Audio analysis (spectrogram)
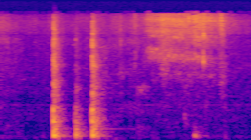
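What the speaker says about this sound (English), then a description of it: "go up to the door, knock on the door, and see if he answers." Three quick, solid knocks on a door, followed by a brief quiet pause, a faint shuffle and one softer thud.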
